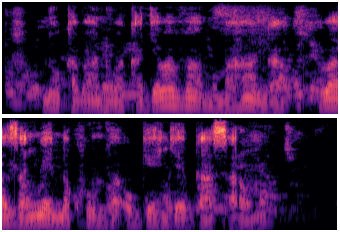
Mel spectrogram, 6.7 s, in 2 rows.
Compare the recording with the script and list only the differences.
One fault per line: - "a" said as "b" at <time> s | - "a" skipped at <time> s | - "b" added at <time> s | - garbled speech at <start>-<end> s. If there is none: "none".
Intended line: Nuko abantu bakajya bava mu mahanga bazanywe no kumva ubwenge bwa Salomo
none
